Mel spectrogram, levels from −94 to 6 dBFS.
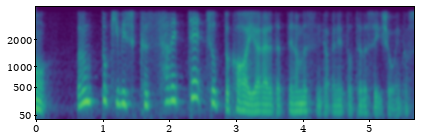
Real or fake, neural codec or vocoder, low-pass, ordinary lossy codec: fake; codec, 16 kHz, 0.2 kbps, FocalCodec; 3.6 kHz; none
